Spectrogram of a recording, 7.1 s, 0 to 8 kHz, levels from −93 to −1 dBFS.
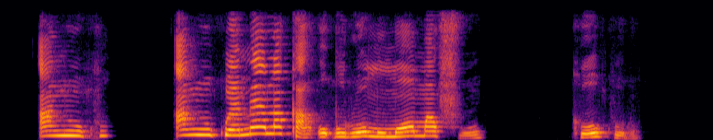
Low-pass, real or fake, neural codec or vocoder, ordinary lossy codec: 7.2 kHz; real; none; none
